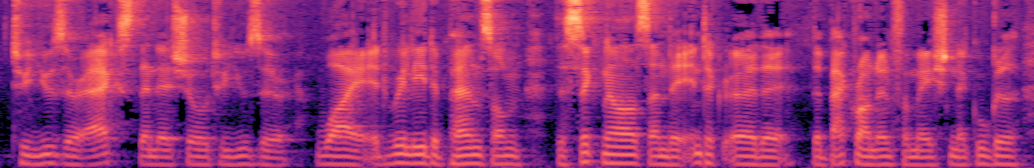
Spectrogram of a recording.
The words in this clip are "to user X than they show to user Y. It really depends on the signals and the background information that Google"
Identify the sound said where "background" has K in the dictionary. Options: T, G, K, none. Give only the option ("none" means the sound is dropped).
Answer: K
